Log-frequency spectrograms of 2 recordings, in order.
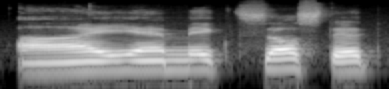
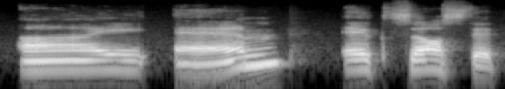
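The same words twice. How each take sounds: First: The m runs into exhausted, sounding like mix. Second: The words are said separately, without linking. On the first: "I am ex, mix, mix 사운드가 나면서" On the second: "이렇게도 되겠지만"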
